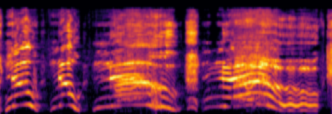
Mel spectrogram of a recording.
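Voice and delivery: high, drawn-out wails of no; horrified cries. Acted. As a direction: melodramatic scream of despair. Juice is lost during chase.

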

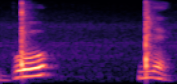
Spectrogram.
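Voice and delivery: "bonnet" in two separated syllables, BO... NNET. Shown as a demonstration. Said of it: "on l'entend dans la deuxième syllabe". (« bonnet » découpé en deux syllabes)

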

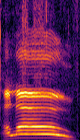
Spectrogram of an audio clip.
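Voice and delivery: calling out. Acted. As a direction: call out to a friend out of sight. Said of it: "mijn vriend roepen of zo".

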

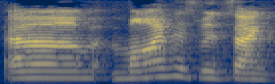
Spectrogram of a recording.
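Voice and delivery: usual speaking voice

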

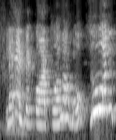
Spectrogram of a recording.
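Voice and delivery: high, loud blurt breaking into laughter; excited retold cry. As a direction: cry it out like panicked news, laughing. Retells blurting number to husband.

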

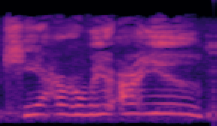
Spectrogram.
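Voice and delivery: high, loud call for someone missing. Pretend. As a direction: playfully call out for an absent classmate. Calling an absent classmate.

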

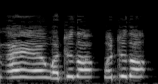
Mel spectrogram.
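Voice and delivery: high, eager cringing yes; hasty agreement. Acted. Doctor agreeing to the heroes, high cringing voice. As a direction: agree fast, still scared.

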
